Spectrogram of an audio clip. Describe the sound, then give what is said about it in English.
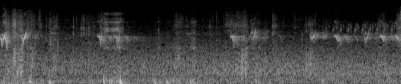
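A bird calls in short, high, repeated bursts, clustered in groups a second or so apart, standing out over steady background noise and a few dull knocks. “There's a loud bird, I think.”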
